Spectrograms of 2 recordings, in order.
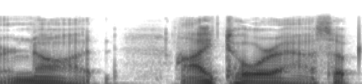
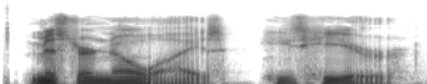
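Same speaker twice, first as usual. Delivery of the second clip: ordinary delivery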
